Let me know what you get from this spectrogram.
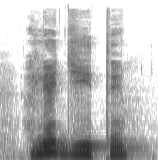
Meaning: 1. to watch, to look at 2. to look for 3. to look like, to appear 4. to care for, to look after 5. to oversee 6. to protect, to save 7. to check or examine by touching
- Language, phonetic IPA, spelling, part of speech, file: Ukrainian, [ɦlʲɐˈdʲite], глядіти, verb, Uk-глядіти.ogg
